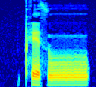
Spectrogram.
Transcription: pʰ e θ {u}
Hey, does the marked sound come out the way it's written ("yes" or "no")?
no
